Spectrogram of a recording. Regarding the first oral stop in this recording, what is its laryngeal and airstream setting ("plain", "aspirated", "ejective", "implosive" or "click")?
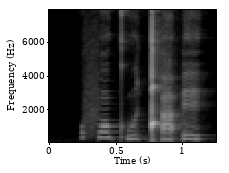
ejective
